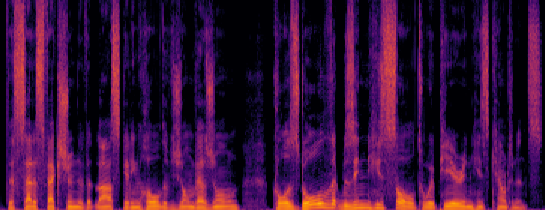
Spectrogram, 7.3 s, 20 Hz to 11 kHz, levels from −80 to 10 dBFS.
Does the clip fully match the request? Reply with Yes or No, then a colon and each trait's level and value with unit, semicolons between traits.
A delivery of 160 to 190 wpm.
Yes: average, 180 wpm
